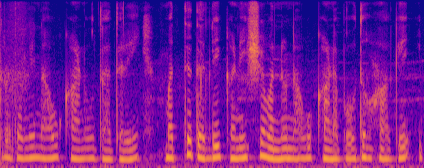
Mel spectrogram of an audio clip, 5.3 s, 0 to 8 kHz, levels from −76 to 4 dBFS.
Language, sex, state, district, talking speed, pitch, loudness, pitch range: Kannada, female, Karnataka, Bellary, 100 wpm, 185 Hz, -20 LUFS, 175-195 Hz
